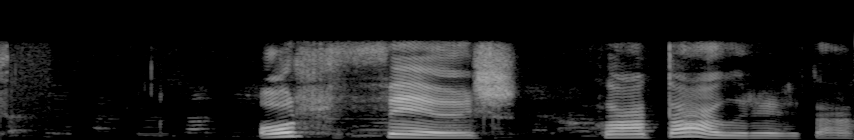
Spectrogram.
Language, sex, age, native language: Icelandic, male, 11, Icelandic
